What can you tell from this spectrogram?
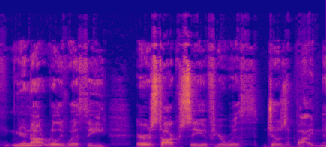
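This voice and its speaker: A man hosting a political commentary show, talking in a candid, digressive monologue, slightly hoarse and clearing his throat. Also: fairly low pitch, a little mellow. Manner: candid, digressive, many fillers and tangents. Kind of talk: rambling unscripted monologue.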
